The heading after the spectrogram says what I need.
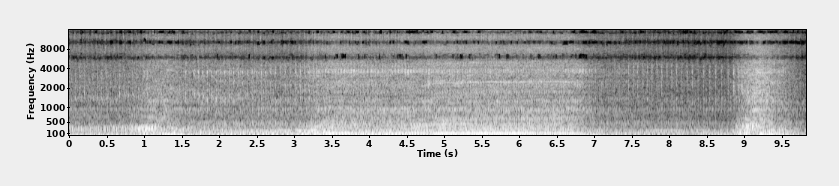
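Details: Stels Guepard 650G single at idle with a rhythmic knock riding each firing pulse, about three per second, and brief throttle blips; internal engine knock, cause undetermined.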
